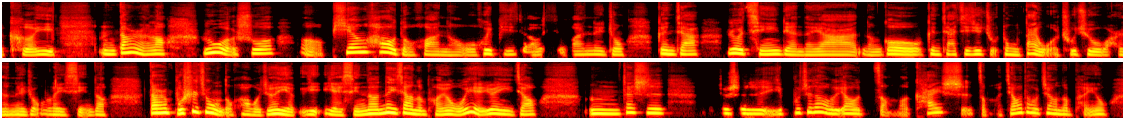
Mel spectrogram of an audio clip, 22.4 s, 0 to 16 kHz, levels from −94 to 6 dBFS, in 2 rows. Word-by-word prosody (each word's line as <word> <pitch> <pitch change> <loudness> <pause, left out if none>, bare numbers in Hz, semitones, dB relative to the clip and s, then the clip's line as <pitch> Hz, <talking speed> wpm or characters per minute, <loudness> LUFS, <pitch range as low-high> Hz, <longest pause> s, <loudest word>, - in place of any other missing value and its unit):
可 165 -1 -3
以。 175 -1 0 0.4
嗯， 195 -2 0
当 265 +4 +4
然 200 -7 0
了， 205 0 +1 0.3
如 255 +4 +5
果 240 -11 +4
说， 230 0 0 0.2
呃， - - -7
偏 295 +1 +2
好 295 -5 +3
的 170 -7 -5
话 170 +1 -4
呢， 155 -1 -7
我 155 - -7
会 210 +6 +1
比 190 -2 -9
较 - - -10 0.3
喜 - - -14
欢 175 +1 -6
那 185 -1 -3
种 170 0 -4 0.3
更 210 -3 +2
加 190 0 -1 0.2
热 235 -2 +5
情 195 -3 -1
一 195 - +2
点 175 -4 -2
的 165 0 -5
呀， 165 -1 -2
能 155 -2 -6
够 185 -2 +2
更 200 -4 -2
加 180 0 -6
积 190 - -5
极 195 +1 0
主 - - -9
动 170 -4 -4
带 210 +1 -1
我 150 - -4
出 185 - -5
去 180 - -5
玩 155 -1 -3
儿 165 - -7
的 165 - -2
那 170 0 -1
种 180 +3 -6
类 170 -2 -1
型 150 - -6
的， 170 -1 -4 0.4
当 255 - +7
然 265 0 +7
不 225 -3 +5
是 315 +6 +5
这 285 - +4
种 225 - +5
的 - - -4
话， 180 +2 -5
我 155 - -2
觉 190 +7 +1
得 215 - +7
也 175 -7 +4
也 180 -1 -1
也 180 -7 0
行 170 +3 0
的， 220 +2 +5
内 265 +2 +7
向 240 -2 +4
的 190 - +1
朋 175 0 -4
友 195 - +3
我 200 +9 +2
也 285 -4 +5
愿 215 0 +4
意 185 - -1
交。 180 +2 -2 0.5
嗯， 215 -1 +3
但 280 +5 +1
是， 255 -3 +1 0.5
就 235 -1 -2
是 215 -2 +1
也 - - -4
不 260 +6 -4
知 295 - +1
道 285 -7 +2
要 220 0 0
怎 - - -8
么 - - -13
开 255 +3 -3
始， 290 - -4
怎 - - -10
么 - - -37
交 230 +3 0
到 270 -2 +1
这 240 +1 -3
样 220 - +1
的 190 - -2
朋 170 - -10
友。 100 0 -3
195 Hz, 270 characters per minute, -22 LUFS, 175-230 Hz, 0.5 s, 当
